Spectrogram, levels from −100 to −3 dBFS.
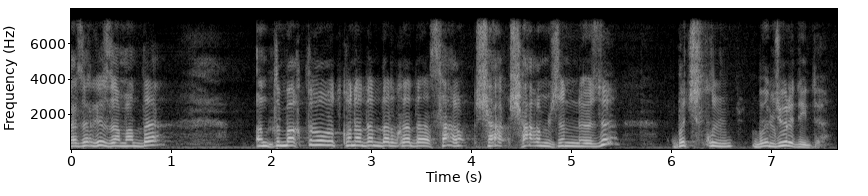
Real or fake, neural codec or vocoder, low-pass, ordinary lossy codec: fake; vocoder, 22.05 kHz, 80 mel bands, WaveNeXt; 7.2 kHz; none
